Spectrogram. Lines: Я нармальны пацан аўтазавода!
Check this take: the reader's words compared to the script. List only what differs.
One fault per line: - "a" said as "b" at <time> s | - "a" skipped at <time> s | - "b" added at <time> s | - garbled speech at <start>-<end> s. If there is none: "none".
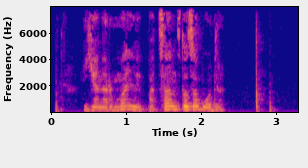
none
